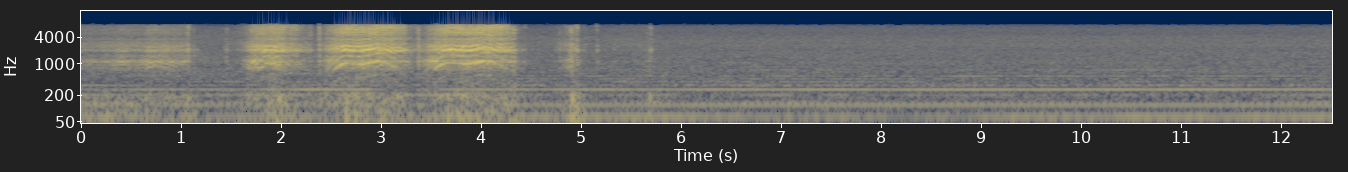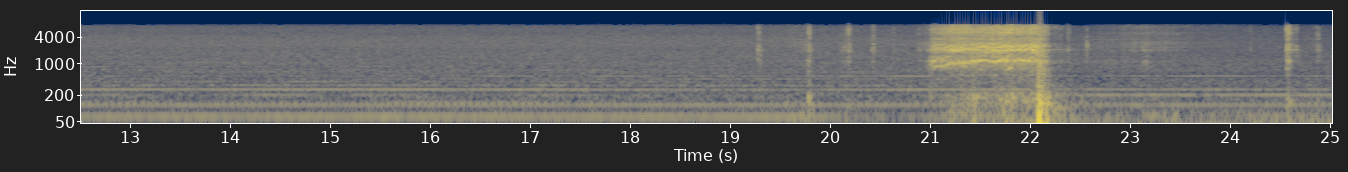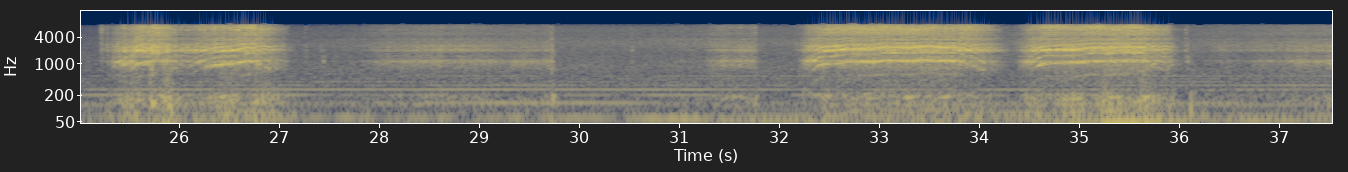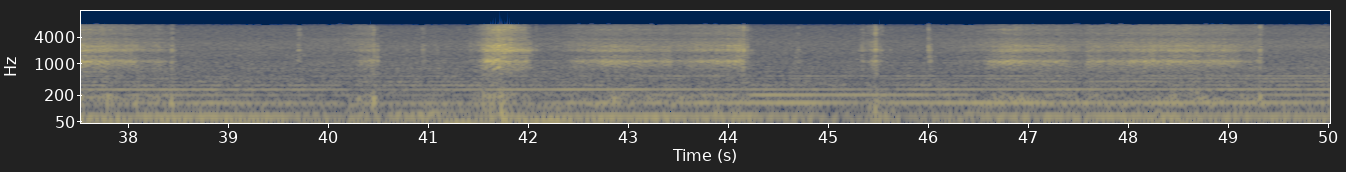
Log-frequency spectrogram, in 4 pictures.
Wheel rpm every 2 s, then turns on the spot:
30, 70, 10, 0, 0, 0, 0, 0, 0, 0, 60, 10, 40, 40, 20, 20, 110, 90, 30, 10, 10, 20, 10, 20, 20.
22-24 28-30 36-38 42-44 46-50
